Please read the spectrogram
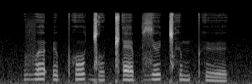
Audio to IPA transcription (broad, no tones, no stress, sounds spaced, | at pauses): v ə ʔ ʏ pʰ o ɡ͡ǀ o ǁ ɛ p z ʏ ǀʰ ʏ m pʰ ʏ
